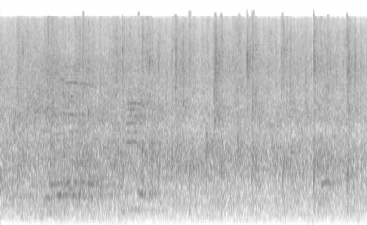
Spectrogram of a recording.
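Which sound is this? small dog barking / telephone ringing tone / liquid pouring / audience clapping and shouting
audience clapping and shouting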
